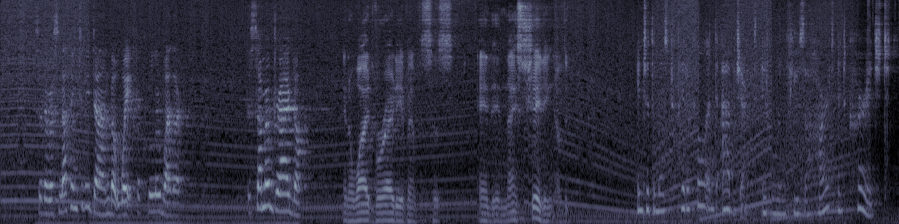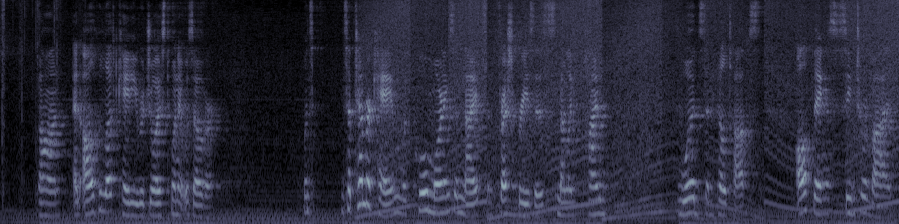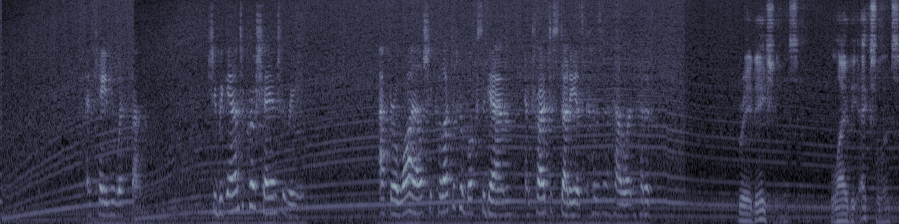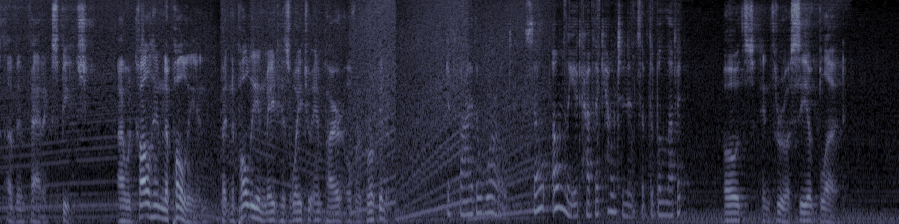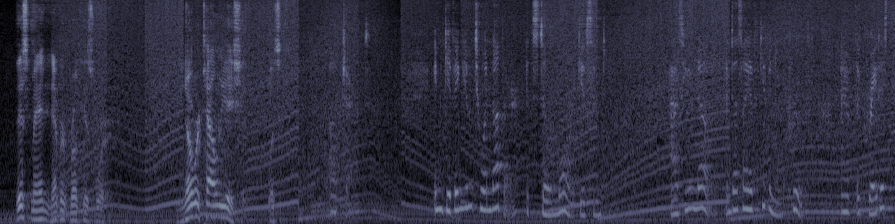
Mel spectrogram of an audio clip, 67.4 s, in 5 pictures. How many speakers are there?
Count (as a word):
three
